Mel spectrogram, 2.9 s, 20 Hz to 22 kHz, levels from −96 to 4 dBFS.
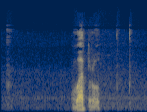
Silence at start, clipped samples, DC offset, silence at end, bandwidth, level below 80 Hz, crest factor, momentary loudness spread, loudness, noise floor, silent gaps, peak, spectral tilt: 1.45 s; under 0.1%; under 0.1%; 0.35 s; 9.6 kHz; -78 dBFS; 24 dB; 26 LU; -26 LUFS; -65 dBFS; none; -6 dBFS; -4 dB/octave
